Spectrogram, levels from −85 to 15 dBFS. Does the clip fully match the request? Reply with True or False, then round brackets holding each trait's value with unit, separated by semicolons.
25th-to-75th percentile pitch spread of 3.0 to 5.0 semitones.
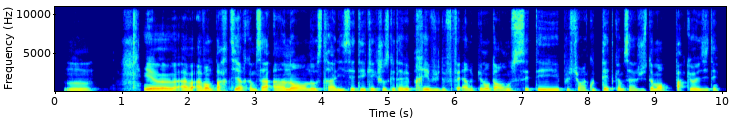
False (2.4 semitones)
